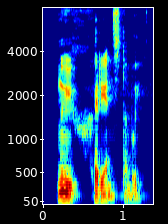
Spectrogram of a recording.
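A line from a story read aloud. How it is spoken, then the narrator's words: Sighing grumble. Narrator (Russian): буркнул Леха, вздыхая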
